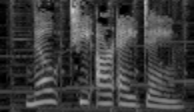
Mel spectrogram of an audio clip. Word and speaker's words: Notre Dame: USA some might say Notre Dame but the actual pronunciation is no tra Dame and what about Beethoven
